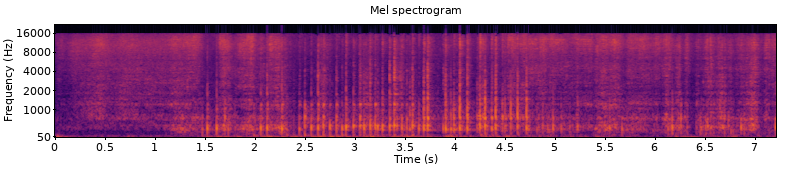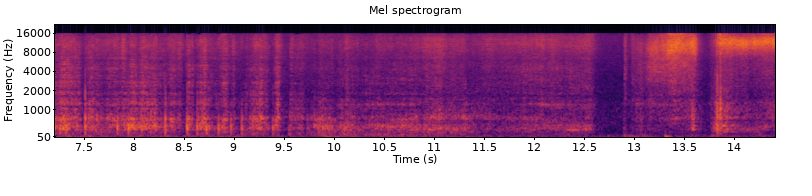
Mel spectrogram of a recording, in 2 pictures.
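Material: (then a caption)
Fabric, cardboard. Long nails rapidly tap and scratch the canvas-covered board bottom of an upturned, hollow fabric-covered cardboard storage bin, then grip its chevron-print side. The result is a dense, fast patter of dull, hollow taps and rough scrapes centred in the low-mid range. It eases into quieter rubbing near the end, broken by a couple of brief pauses.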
